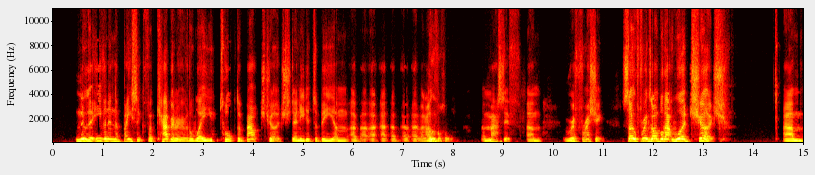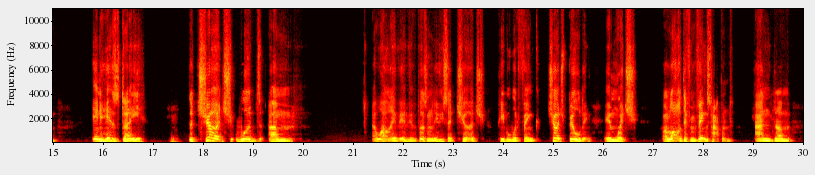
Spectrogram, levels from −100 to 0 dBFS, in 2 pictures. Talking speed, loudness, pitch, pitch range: 135 wpm, -25 LUFS, 135 Hz, 125-160 Hz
